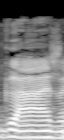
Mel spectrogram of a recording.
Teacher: la primera consonant de la paraula gasa és velar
